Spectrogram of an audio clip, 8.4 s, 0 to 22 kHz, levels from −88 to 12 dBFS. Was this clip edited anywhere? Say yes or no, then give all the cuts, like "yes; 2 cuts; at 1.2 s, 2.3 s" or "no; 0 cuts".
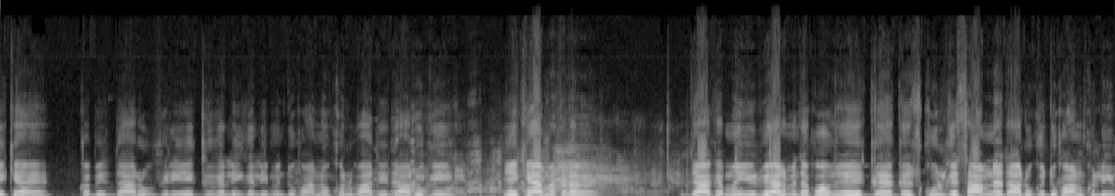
no; 0 cuts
